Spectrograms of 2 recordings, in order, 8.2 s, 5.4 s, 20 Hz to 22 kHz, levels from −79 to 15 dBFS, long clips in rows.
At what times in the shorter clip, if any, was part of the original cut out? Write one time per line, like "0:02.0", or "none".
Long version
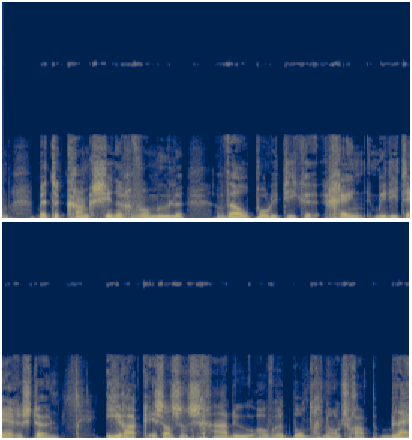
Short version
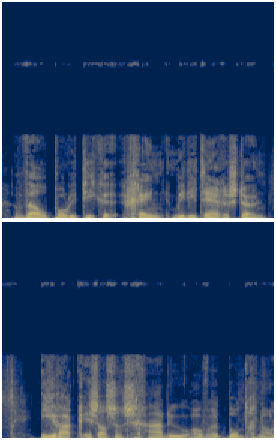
none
